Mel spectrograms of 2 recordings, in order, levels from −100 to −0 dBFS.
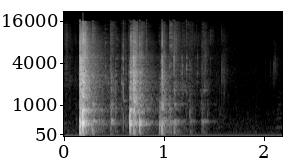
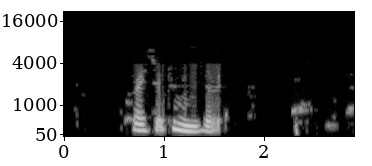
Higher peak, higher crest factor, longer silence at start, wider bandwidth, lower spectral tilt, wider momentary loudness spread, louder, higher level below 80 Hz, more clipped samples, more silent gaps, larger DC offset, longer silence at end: first, 0 dBFS vs -14 dBFS; first, 28 dB vs 16 dB; second, 0.15 s vs 0.6 s; first, 17 kHz vs 4.8 kHz; second, -2 dB/octave vs -11 dB/octave; about the same, 19 LU vs 20 LU; first, -24 LUFS vs -27 LUFS; first, -56 dBFS vs -76 dBFS; neither; second, none vs 1.66-1.83 s, 1.91-2.27 s, 2.53-2.60 s, 2.74-2.81 s; neither; first, 1.15 s vs 0 s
